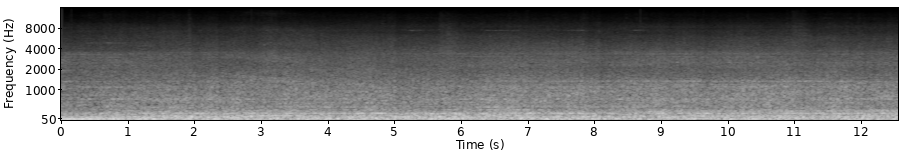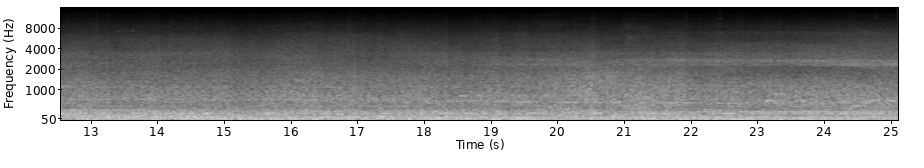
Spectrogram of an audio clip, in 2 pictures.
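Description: Electric commuter train running: a loud, steady rumble with faint steady tones and a faint higher whine in the last few seconds.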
